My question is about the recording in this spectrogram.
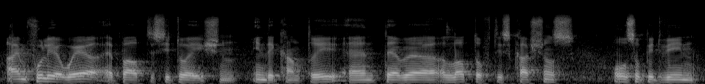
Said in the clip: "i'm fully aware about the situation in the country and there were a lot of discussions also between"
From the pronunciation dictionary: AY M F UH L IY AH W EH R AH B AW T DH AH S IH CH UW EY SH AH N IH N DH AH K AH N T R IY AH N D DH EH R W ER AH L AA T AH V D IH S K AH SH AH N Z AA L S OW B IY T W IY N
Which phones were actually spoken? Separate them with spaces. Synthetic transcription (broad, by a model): AY M F UH L IY AH W EH R AH B AW T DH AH S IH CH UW EY SH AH N IH N DH AH K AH N T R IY AH N D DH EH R W ER AH L AA T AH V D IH S K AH SH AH N S AA L S OW B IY T W IY N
